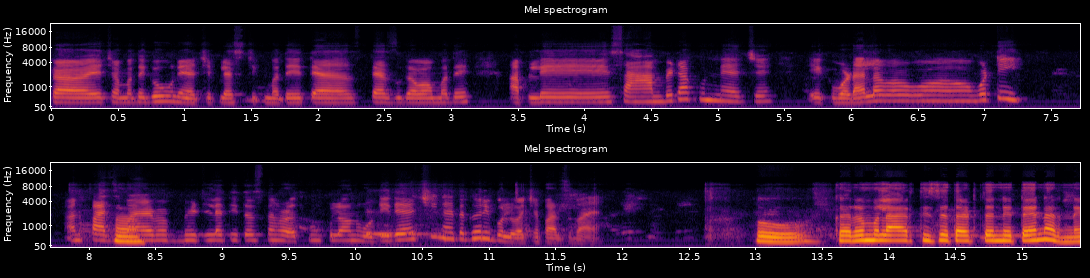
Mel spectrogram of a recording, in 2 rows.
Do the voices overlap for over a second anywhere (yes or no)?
no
